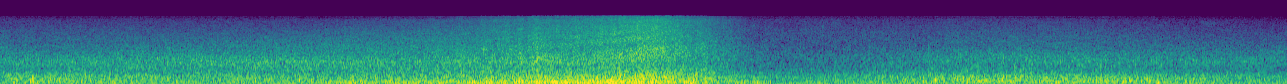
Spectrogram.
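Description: Recorded ocean waves: a steady wash of surf that swells into one louder breaking wave about halfway through, then drops back to a softer wash.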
